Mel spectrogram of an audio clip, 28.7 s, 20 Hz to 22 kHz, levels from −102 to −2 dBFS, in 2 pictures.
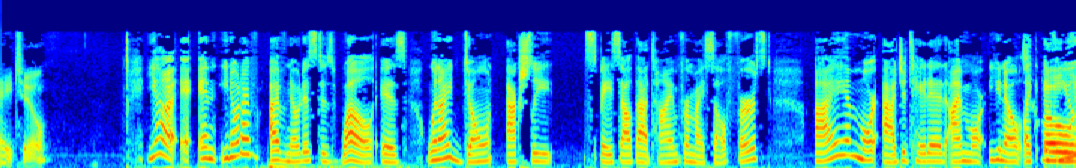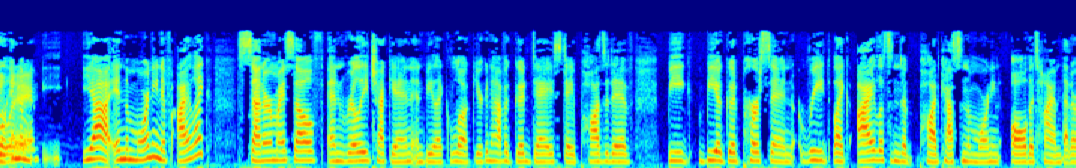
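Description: A watery, swirling quality hangs over the speech from start to finish, with the top end dulled and fricatives smeared into a metallic fizz. That is plainly audible MP3 compression, likely from a low bitrate around 40 kbps. With so few bits, the encoder cuts off the treble and drops weaker frequency components that flicker on and off from frame to frame.

Pre-echo appears twice. From 6.15 to 6.18 s, between "well is when I" and "actually space out that", a hiss of about 26 ms rises roughly 12 dB ahead of a sharp onset, which then lands softened. The same happens from 21.40 to 21.43 s, between "gonna have a good" and "day stay positive be", with about 27 ms of hiss rising roughly 10 dB. In both places the encoder held its 52 ms long block rather than switching to short ones, so quantisation noise meant for the loud attack spread into the quiet moment before it.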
